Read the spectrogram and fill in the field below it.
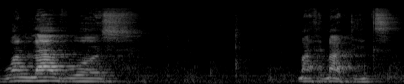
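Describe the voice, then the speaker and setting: A man in his sixties from Argentina, an engineering school dean giving a conference keynote on a large stage, measured and emphatic, stretching key words. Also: a little high, steady tone, bright, forceful tone, slight background noise. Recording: roomy hall sound from a distance.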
